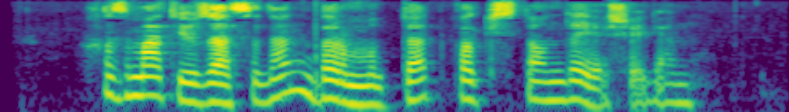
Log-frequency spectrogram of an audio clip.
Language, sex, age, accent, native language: Uzbek, female, 35+, Toshkent shahri, Uzbek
